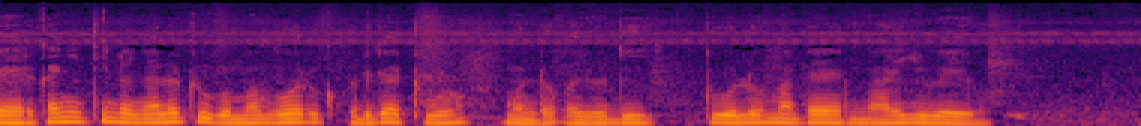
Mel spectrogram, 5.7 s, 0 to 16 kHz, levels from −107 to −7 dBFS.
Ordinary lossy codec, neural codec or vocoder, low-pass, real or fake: MP3, 64 kbps; none; 14.4 kHz; real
